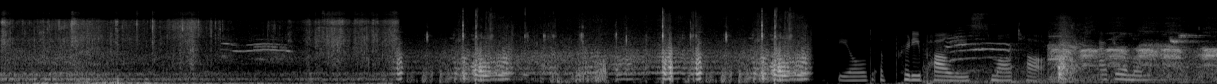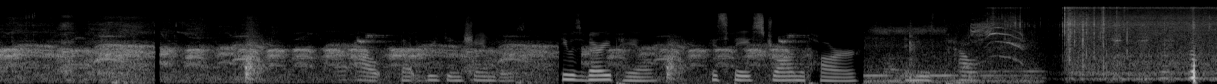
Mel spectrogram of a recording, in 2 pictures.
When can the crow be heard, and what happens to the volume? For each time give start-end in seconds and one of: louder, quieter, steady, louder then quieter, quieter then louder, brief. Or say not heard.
10.4-20.3 quieter.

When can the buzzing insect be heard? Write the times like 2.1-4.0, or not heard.
0.0-8.2, 20.9-24.3.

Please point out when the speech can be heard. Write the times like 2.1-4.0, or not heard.
8.3-11.7, 15.5-22.0.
